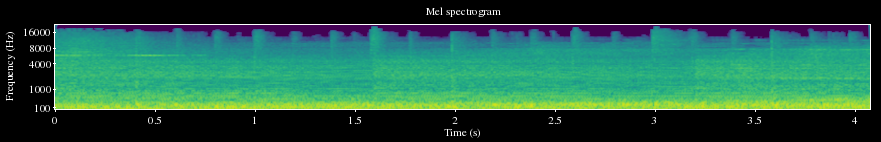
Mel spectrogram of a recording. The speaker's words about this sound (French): Un petit vol, ça vous dit ? Ouais, et aussi vite que possible. Allez, on décolle. Décollage en cours. Décollage.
